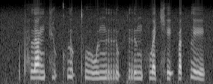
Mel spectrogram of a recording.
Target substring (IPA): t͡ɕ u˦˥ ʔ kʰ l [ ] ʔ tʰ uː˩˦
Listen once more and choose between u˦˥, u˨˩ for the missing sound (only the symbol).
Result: u˦˥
